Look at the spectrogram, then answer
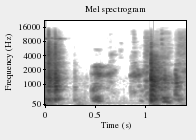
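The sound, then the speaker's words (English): Several bright metallic clinks and jingles of coins knocking together in short bursts, made as ASMR, with brief quiet gaps between clusters. “All right, now with the coins.”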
